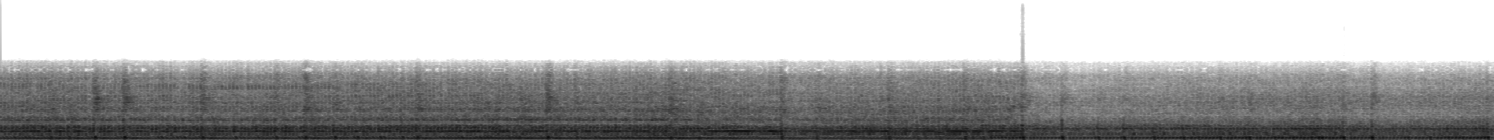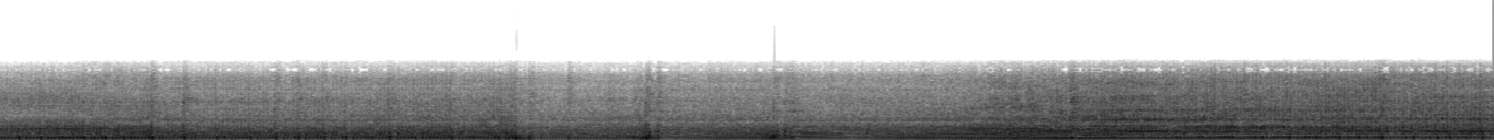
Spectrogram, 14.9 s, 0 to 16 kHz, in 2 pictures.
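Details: 2002 Kawasaki KX250 two-stroke running and blipped: a light ticking rides over the ring-ding exhaust. Suspects include the clutch basket, power valve, or crank rod or bearing; cause unconfirmed.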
